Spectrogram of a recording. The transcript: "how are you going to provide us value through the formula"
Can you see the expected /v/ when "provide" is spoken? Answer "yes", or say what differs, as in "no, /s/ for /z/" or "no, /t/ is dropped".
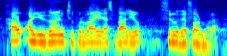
no, /b/ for /v/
